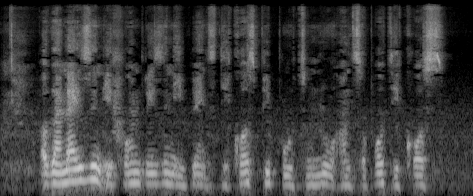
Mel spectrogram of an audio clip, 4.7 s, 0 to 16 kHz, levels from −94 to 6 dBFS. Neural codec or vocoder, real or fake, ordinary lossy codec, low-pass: vocoder, 44.1 kHz, 128 mel bands, Pupu-Vocoder; fake; AAC, 48 kbps; 14.4 kHz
